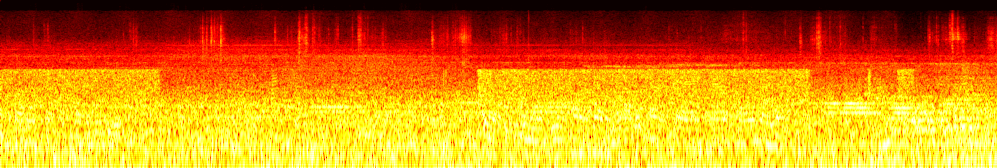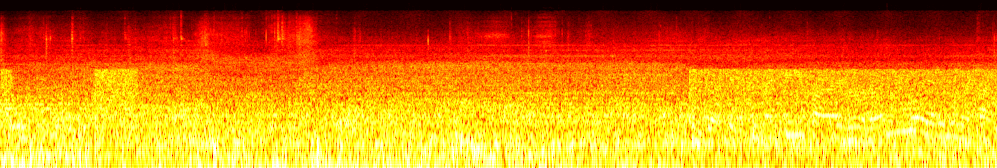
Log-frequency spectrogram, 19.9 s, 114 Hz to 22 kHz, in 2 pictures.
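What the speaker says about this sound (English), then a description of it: "777 departure sounds amazing" Boeing 777 jet departing Raleigh Durham International Airport, a loud steady broadband engine roar that fills the whole clip without letting up, with some talk mixed in underneath.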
